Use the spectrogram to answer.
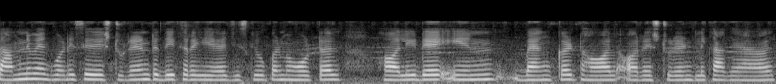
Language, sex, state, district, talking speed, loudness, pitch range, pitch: Hindi, female, Bihar, Saharsa, 170 wpm, -15 LUFS, 205-225 Hz, 215 Hz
